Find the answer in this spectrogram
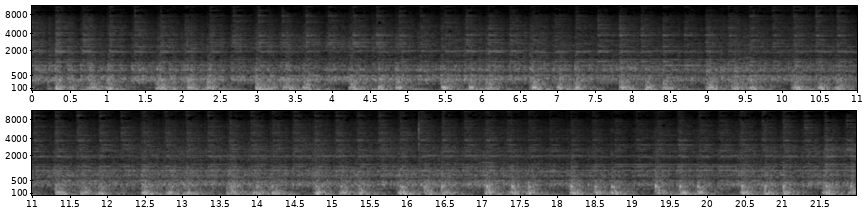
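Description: Dhol barrel drums beaten in a fast, driving rhythm, with heavy low strokes several times a second.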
